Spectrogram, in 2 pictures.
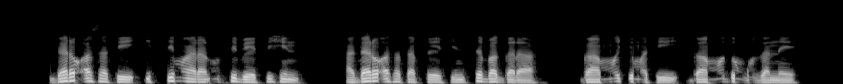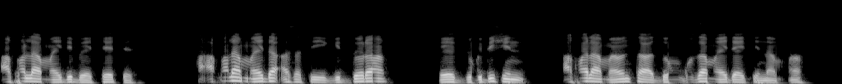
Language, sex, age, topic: Gamo, male, 25-35, government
